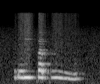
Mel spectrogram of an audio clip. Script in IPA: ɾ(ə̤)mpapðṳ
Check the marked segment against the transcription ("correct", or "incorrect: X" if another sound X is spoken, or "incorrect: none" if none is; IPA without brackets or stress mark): incorrect: ɛ̤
